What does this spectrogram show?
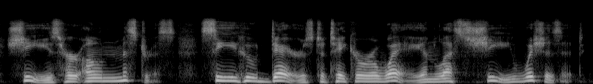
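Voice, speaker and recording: A man's voice: mid-range voice, sing-song, takes it slowly, voice pushed up. Man playing a clipped, cool, mercenary young man; short, blunt lines. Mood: curt. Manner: curt, clipped phrases.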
